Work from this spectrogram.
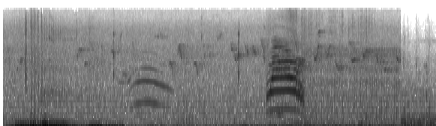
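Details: At night in Texas, a raccoon gives brief, rising-and-falling tonal calls, then a longer wavering, quavering call.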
